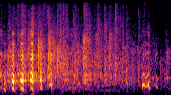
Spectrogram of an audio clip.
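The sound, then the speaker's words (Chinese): A church audience clapping hands during a service: a burst of claps with voices over it, tapering into lighter, scattered clapping. “感谢主，我们拍拍手”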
